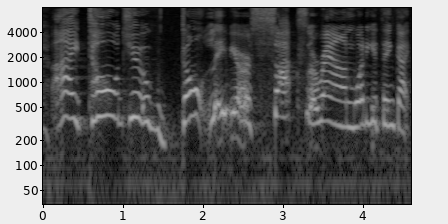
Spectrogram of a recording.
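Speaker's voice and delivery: nagging parent telling off; scolding. Shown as a demonstration. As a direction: scold them for the socks. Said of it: "those are hard things to say".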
